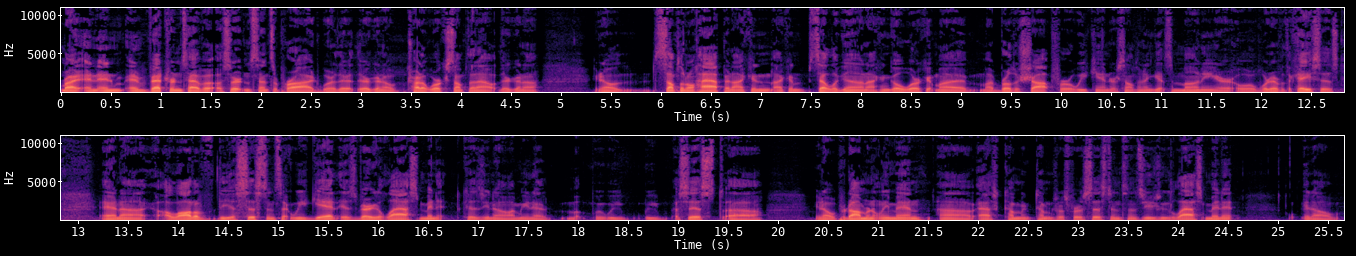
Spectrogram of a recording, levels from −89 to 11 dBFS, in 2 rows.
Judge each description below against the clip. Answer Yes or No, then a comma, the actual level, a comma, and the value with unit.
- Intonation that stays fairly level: Yes, narrow, 1.9 semitones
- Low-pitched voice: Yes, very low, 85 Hz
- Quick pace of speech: Yes, fast, 240 wpm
